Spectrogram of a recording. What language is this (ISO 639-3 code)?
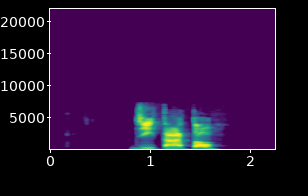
nan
